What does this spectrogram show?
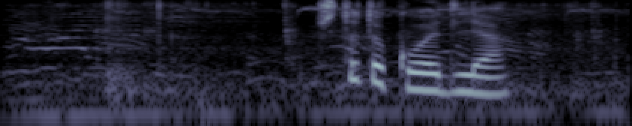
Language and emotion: Russian, neutral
